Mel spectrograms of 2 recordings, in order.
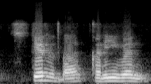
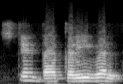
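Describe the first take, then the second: The two takes are said the same way.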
